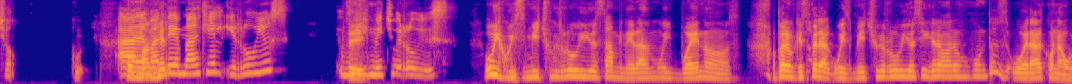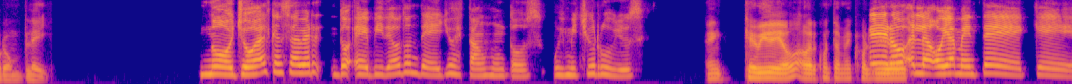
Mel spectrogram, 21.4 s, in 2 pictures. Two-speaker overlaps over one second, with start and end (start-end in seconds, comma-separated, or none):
none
